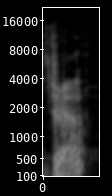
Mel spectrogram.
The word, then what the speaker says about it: Geoff: you to join us let's pronounce jeff just yeah that's jeff yeah really yeah why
